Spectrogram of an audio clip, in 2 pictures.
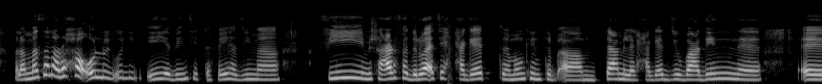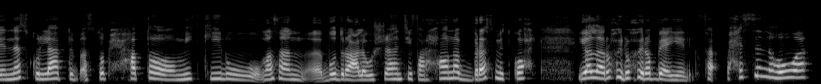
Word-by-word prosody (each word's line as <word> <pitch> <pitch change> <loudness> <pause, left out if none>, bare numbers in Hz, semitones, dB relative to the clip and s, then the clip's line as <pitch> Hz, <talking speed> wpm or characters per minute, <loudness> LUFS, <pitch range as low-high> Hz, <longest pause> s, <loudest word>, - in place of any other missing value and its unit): فلما 240 +7 0
مثلًا 430 +1 +1
اروح 385 +3 +1
اقول 330 -3 +5
له 315 - -3
يقول 295 +1 -9
لي: 290 -1 -11
"إيه 255 +2 -5
يا - - +3
بنتي 250 +3 -7
التفاهة 235 +2 -6
دي 230 +2 -8
ما 225 -1 -6 0.4
في 295 0 -1
مش 255 0 -5
عارفة 270 +4 +2
دلوقتي 255 +4 +2
حاجات 250 +2 -4
ممكن 240 +2 -4
تبقى 205 -3 -3
م 210 0 -9
بتعمل 240 +2 -1
الحاجات 215 +1 -6
دي 230 +2 -7
وبعدين 240 +4 -1
آآ، 215 -2 -3 0.7
الناس 270 +5 0
كلّها 255 +1 +4
بتبقى 250 -4 -5
الصبح 260 0 -4
حاطة 260 -4 +2
100 240 +4 -2
كيلو 250 -6 -3
مثلًا 230 -2 -2
آآ، - - -3
بودرة 240 -1 +3
على 200 +2 +6
وِشّها 235 +3 0
أنتِ 250 +1 -2
فرحانة 275 +5 +1
برسمة 245 +5 +2
كُحل! 275 - +3 0.4
يالّا 290 0 +7
روحي، 320 +4 +1
روحي 285 0 +3
ربّي 260 -1 +3
عيال 205 -2 0
لِك". - - -19
فباحس 335 +4 -6
إن 370 -4 0
هو 320 +2 +5
250 Hz, 185 wpm, -24 LUFS, 230-280 Hz, 0.7 s, يالّا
